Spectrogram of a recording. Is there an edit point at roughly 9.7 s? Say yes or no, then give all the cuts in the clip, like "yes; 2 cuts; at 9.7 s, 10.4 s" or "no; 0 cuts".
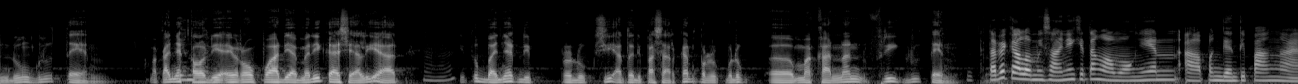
yes; 1 cut; at 9.7 s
